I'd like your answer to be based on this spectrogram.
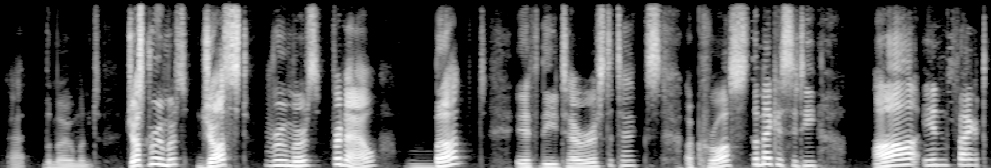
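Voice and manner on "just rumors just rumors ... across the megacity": higher, louder eager hype; can barely hide the thrill; excited. Acted. Host hyping war rumors eagerly.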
